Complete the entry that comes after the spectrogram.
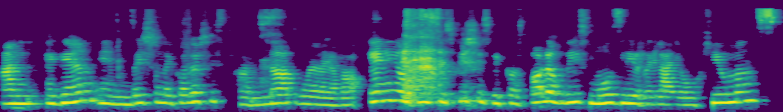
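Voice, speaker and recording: A woman's voice: a little high, normal speed, hardly any pauses, a little mellow, roomy sound, poor audio. A woman from Patagonia with a thick Argentine accent, a field ecologist giving a friendly, conversational research talk with frequent fillers. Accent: Argentine Spanish. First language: Spanish. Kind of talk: academic lecture with slides.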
